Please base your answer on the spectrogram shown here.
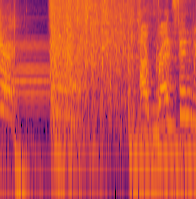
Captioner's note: crash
